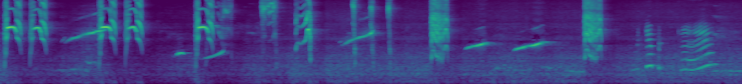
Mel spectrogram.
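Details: Pet green Indian ringneck talking parrot calling steadily: stacked harsh squawks in quick pairs, rising whistled slurs and broad screechy bursts, roughly fifty calls a minute, indoors.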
